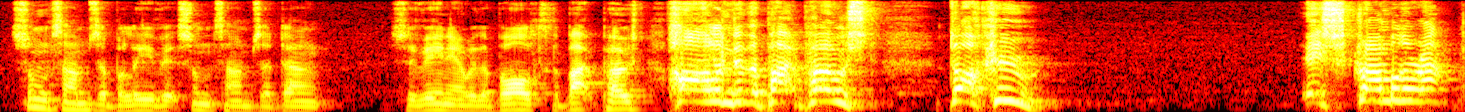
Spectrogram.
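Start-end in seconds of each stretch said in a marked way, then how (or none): 3.4-7.2 very high, loud goalmouth yell; urgent screamed play-by-play; excited commentary shout. Real, not acted. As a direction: shout the chance as it happens. Live chance at the back post.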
